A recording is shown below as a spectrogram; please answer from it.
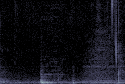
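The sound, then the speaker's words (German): Soft, wet squelching of a thick tomato and bean burrito filling, with tomato juice, being stirred in a pan, with a few gentle sloshing pulses at an irregular pace, fairly quiet. “So, alles schön verrühren, dass ich die ja gut kennenlernen kann.”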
